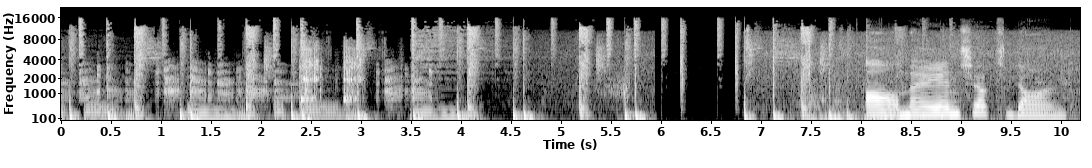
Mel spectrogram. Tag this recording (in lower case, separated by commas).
drum machine, sampler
